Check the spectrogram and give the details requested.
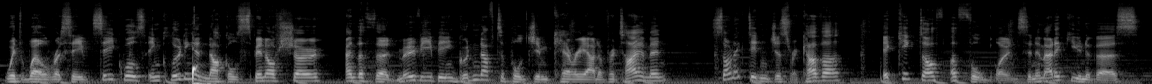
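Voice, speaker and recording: Male video host for scripted countdown narration, lively intonation, light music bed. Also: on the high side, moderate pace.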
